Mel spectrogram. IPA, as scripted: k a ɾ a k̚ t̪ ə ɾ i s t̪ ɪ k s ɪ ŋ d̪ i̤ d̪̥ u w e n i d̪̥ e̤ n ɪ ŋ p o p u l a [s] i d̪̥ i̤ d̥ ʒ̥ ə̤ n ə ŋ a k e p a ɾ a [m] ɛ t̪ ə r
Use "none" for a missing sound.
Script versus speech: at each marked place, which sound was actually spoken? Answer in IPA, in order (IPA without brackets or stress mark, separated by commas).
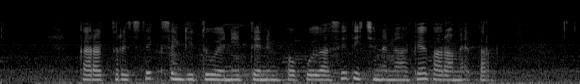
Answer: s, m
